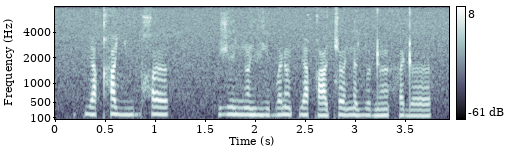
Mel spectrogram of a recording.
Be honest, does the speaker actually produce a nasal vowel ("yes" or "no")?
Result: yes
